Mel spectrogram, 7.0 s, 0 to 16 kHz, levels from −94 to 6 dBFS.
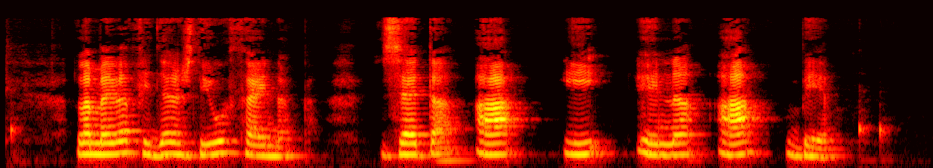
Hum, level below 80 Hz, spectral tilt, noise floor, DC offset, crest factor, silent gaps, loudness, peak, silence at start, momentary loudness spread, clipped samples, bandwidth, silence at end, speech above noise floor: none; -74 dBFS; -4 dB/octave; -53 dBFS; under 0.1%; 24 dB; none; -25 LUFS; -2 dBFS; 0.6 s; 17 LU; under 0.1%; 11.5 kHz; 0.7 s; 28 dB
